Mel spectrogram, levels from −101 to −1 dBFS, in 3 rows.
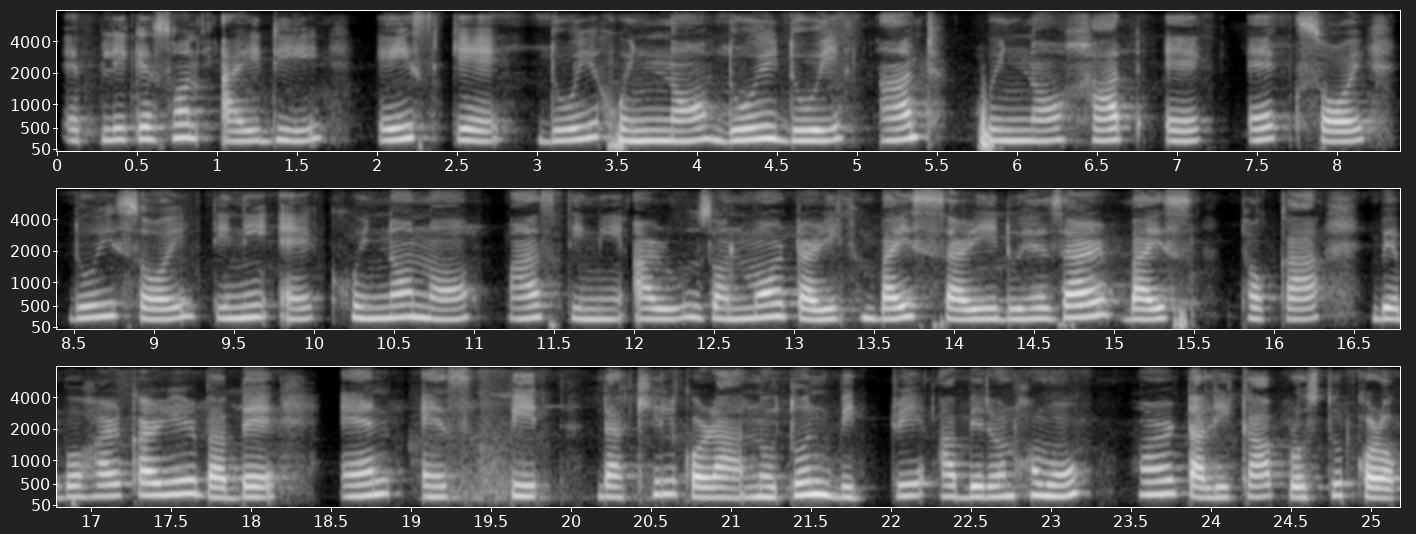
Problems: constant background noise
